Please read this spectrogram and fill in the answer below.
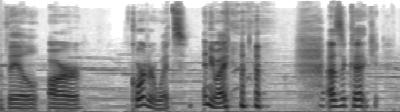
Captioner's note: laughs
